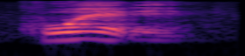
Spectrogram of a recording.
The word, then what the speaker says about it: Quelle: Quere, ¿cierto? Se escribe Quelle, eso es alemán, pero es Quere, ¿sí?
